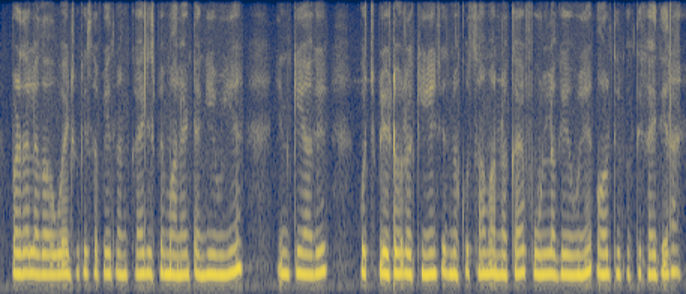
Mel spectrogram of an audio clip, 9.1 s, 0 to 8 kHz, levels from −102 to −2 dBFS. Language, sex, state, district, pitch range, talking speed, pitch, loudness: Hindi, female, Bihar, Saharsa, 205-220 Hz, 235 wpm, 215 Hz, -16 LUFS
